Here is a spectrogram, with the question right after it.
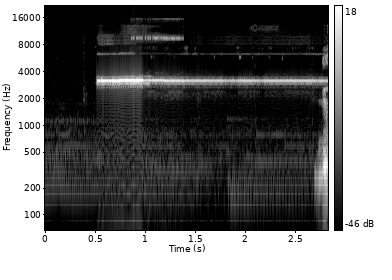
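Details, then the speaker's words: Invacare Perfect oxygen concentrator at maximum flow, high-pressure alarm test: high pressure is simulated by disconnecting the four-way solenoid valve power, the compressor shuts down, and a sudden continuous high-pitched alarm tone sounds. "This will cause pressure build up in lines before the seal beds or the compressor. Under these conditions, the compressor was automatically shut down."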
